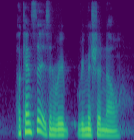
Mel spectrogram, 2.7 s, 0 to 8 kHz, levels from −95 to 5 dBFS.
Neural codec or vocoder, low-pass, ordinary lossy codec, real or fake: none; none; none; real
